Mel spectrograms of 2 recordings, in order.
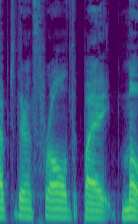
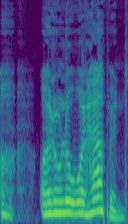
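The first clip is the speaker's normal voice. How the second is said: high, put-on sad crying character voice; 6 semitones higher, 4 dB louder than usual. Voicing a speaker's sad voice after crying is heard: Mose impression. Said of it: "That was my best Mose impression".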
